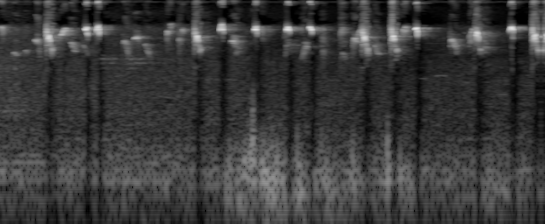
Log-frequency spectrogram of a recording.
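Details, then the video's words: Brown-throated sunbird song intended to make birds respond and sing: bright, high chips and brief twitters at an uneven rhythm, with a dull low thump in the middle. "Suara Konin gacor pancingan burung bahan cepat respon dan bunyi"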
